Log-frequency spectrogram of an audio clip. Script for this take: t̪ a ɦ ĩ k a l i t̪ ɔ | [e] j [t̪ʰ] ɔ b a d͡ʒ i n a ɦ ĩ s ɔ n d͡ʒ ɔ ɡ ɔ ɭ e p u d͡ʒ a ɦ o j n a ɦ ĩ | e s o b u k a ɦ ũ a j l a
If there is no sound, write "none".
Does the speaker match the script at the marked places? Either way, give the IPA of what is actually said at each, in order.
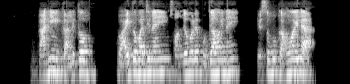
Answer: a, t̪

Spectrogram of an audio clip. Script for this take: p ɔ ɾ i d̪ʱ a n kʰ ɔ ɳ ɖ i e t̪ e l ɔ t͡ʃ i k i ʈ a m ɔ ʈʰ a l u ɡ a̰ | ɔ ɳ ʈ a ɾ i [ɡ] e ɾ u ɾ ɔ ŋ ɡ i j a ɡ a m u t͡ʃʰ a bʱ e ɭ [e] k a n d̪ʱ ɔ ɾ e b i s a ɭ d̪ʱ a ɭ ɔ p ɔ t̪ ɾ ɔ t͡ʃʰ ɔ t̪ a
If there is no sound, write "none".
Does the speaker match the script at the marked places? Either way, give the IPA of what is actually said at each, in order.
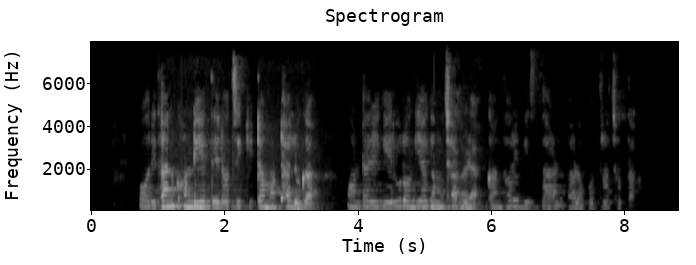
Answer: ɡ, a

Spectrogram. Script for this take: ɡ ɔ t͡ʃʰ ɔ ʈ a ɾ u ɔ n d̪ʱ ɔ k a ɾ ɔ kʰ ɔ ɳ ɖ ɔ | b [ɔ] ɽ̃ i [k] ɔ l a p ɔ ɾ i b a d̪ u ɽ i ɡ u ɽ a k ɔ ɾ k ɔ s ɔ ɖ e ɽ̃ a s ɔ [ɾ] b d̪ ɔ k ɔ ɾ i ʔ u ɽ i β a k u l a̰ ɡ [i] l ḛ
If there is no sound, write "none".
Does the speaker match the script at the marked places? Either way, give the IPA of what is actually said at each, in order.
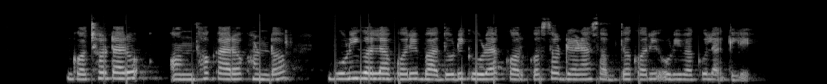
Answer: u, ɡ, none, i

